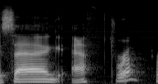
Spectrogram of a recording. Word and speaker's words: SAG-AFTRA: So SAG-AFTRA, right? Is mm-hmm. that how you pronounce it? Yeah, so they pretty much voted.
